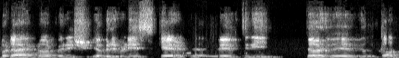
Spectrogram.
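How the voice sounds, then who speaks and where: With audible room echo and light background noise, a man speaks at a moderate pace and fairly high pitch with fairly even intonation. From India. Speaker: biochemist; guest lecturer, professor. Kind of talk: lecture. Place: home room. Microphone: video call.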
